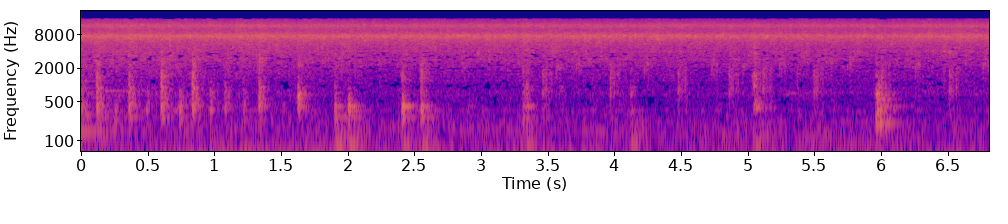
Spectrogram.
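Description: Chicken pieces frying in a pan of hot oil, a steady sizzle, with scattered light clicks and taps.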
